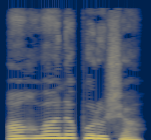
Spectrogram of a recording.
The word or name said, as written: ಆಹ್ವಾನಪುರುಷ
